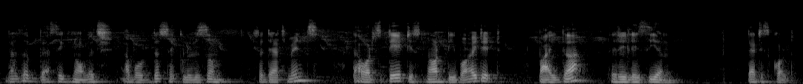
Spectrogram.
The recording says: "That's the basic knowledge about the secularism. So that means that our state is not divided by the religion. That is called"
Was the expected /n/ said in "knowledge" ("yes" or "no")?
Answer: yes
